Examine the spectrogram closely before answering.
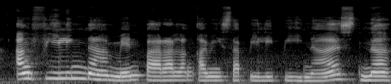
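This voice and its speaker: A woman speaking at a very slow pace, with lively intonation. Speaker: vlogger. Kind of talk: casual vlog narration. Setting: outdoors. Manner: animated.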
